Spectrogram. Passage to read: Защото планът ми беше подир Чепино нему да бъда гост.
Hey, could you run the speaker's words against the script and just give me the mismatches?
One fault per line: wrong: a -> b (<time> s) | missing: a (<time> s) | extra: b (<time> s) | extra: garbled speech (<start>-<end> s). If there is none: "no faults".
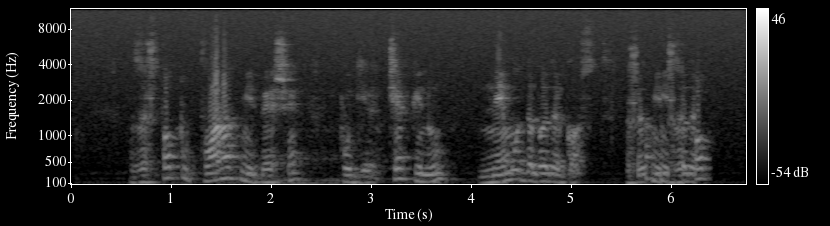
extra: garbled speech (5.5-6.4 s)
